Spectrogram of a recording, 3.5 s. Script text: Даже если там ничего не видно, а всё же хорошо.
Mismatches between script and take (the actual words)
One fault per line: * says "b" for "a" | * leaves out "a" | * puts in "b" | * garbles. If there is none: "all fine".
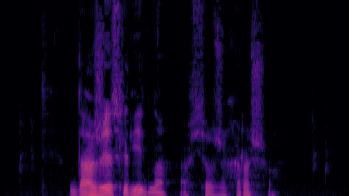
* leaves out "там ничего не"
